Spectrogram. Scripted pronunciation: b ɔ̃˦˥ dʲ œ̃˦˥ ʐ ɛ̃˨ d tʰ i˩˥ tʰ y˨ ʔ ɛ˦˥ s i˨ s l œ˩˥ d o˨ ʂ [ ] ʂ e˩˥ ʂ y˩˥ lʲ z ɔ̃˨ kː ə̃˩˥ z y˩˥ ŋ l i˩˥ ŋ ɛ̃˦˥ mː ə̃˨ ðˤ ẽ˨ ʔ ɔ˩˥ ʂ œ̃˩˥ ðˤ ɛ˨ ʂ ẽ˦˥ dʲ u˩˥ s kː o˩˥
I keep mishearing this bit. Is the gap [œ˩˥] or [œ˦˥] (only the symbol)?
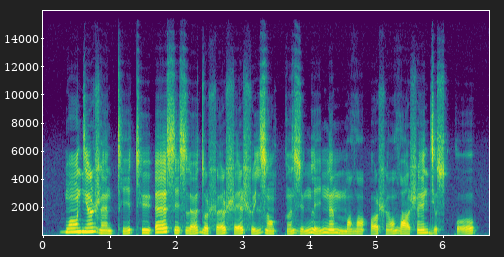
œ˩˥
